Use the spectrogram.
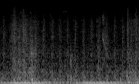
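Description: Rainbow Six Siege gunfire rattles in a dense, continuous automatic burst, loud and steady across the whole moment, with no voices over it.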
